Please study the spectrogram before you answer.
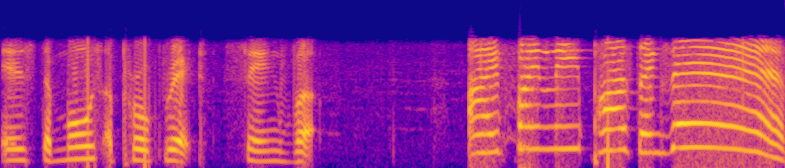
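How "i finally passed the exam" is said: very high, thrilled exclaim, "exam" stretched out. Reading an example sentence in a video lesson on saying verbs, exclaiming. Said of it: "Rajan exclaimed".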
